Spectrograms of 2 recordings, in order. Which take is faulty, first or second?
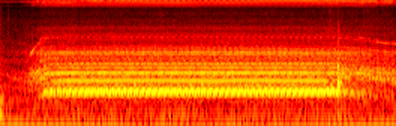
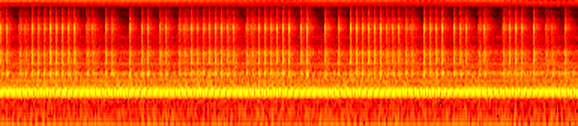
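second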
